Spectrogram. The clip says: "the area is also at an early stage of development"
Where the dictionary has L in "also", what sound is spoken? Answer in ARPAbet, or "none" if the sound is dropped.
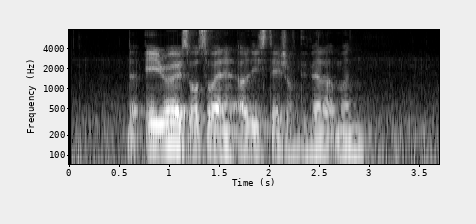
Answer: L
